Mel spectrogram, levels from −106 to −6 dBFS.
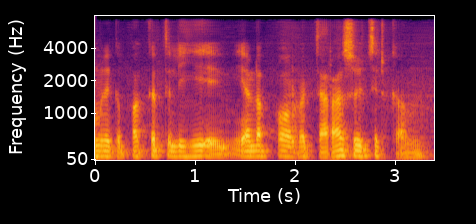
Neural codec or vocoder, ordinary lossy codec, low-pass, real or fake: codec, 16 kHz, about 1 kbps, DyCAST, with the encoder's durations; none; 7.2 kHz; fake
